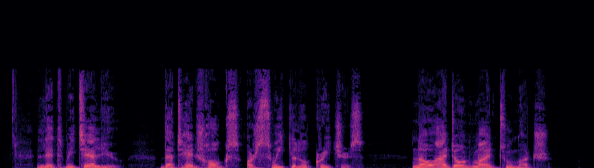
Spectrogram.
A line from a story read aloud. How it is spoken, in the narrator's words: said, and added softly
